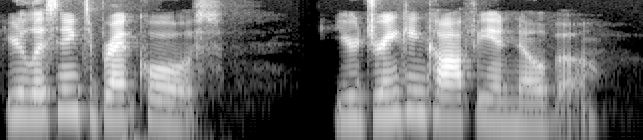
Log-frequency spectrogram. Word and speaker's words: Cowles: Brent Coles, that's how you say his name. You spell it C-O-W-L-E-S, Coles.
